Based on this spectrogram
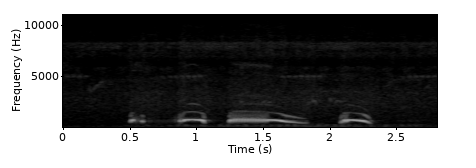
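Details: Spotted dove lure call, used to provoke wild doves for hunting at home or in the forest: a short double note, a rising-falling coo, a long slurred coo dropping in pitch, then a final arched coo.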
